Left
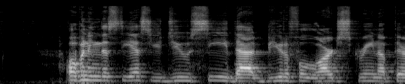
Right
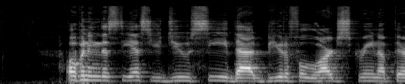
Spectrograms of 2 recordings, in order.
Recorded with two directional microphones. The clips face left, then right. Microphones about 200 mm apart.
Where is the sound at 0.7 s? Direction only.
35° right (ahead or behind).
